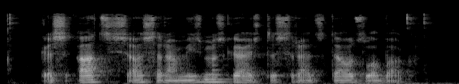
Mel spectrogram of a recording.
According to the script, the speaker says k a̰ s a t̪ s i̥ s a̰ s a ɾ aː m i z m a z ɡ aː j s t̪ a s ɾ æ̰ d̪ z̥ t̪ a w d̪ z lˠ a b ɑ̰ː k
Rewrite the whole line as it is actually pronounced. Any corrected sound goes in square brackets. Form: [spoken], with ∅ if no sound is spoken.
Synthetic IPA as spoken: k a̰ s a t̪ s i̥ s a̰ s a ɾ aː m i z m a z ɡ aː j s t̪ a s ɾ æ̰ d̪ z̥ [d̪] a w d̪ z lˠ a b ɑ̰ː k

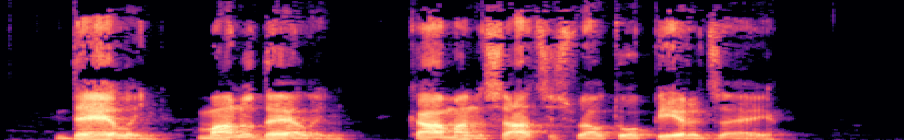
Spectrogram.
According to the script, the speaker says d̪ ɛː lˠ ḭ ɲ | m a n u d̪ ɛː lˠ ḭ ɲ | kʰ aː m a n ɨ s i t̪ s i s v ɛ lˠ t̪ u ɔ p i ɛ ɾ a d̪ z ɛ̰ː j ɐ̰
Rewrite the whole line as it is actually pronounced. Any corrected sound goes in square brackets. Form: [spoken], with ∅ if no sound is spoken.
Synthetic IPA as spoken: d̪ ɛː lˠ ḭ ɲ | m a n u d̪ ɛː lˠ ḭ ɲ | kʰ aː m a n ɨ s [a] t̪ s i s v ɛ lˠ t̪ u ɔ p i ɛ ɾ [ɛ] d̪ z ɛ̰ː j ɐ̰

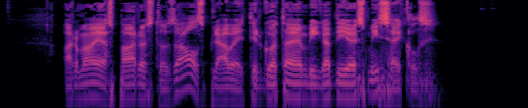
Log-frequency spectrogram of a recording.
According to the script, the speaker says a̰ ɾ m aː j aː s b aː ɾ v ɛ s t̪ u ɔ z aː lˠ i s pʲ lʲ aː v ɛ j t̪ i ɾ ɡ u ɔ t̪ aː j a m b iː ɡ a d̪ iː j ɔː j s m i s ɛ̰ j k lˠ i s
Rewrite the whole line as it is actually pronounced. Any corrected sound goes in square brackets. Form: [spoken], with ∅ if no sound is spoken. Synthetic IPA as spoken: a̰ ɾ m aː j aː s [p] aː ɾ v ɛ s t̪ u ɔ z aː lˠ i s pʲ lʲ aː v ɛ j t̪ i ɾ ɡ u ɔ t̪ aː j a m b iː ɡ a d̪ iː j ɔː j s m i s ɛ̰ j k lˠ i s

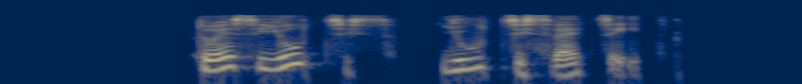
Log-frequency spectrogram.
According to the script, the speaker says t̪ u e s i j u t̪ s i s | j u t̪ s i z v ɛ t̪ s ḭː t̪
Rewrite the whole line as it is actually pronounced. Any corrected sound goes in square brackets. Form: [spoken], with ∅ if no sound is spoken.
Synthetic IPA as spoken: t̪ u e s i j u t̪ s i s | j u t̪ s i [s] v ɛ t̪ s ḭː t̪

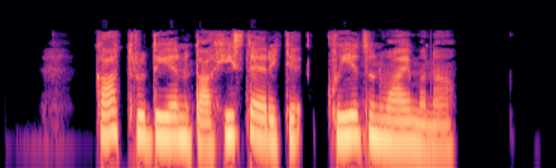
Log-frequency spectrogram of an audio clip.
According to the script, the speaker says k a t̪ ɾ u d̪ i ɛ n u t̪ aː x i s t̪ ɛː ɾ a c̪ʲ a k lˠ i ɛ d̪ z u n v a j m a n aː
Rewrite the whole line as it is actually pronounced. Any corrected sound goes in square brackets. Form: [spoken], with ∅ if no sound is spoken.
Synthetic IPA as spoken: k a t̪ ɾ u d̪ i ɛ n u t̪ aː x i s t̪ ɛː ɾ [i] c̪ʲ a k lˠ i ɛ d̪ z u n v a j m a n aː

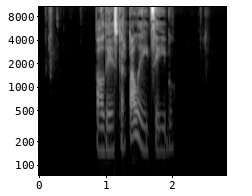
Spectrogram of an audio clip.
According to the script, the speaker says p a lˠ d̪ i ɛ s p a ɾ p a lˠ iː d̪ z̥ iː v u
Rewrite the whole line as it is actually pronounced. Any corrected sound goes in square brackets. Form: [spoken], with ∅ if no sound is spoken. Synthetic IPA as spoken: p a lˠ d̪ i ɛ s p a ɾ p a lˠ iː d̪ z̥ iː [b] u

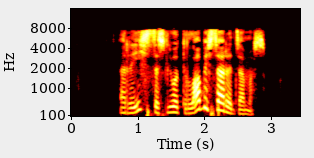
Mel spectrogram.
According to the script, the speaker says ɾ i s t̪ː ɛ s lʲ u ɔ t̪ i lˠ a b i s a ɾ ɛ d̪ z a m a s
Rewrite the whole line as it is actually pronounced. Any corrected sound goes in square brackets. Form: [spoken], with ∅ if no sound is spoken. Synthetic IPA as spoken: ɾ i s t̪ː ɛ s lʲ u ɔ t̪ i lˠ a b i s a ɾ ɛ d̪ z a m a s

